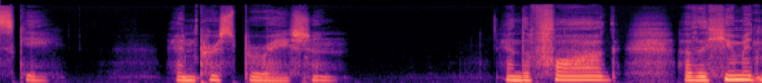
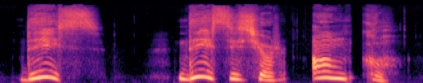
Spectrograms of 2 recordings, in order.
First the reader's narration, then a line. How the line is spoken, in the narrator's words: my father cried, as though he had just won every bounty worth winning in the entire universe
